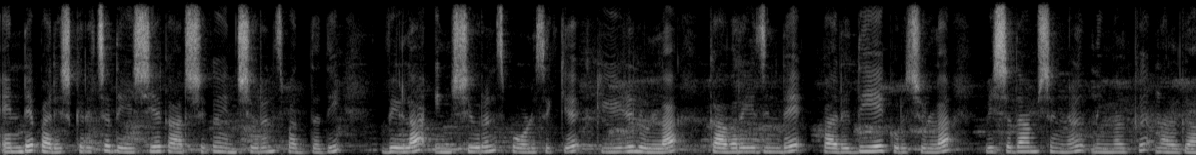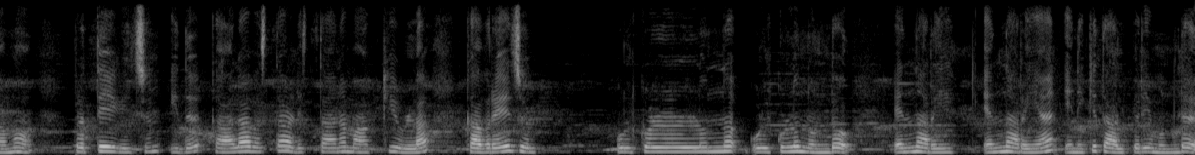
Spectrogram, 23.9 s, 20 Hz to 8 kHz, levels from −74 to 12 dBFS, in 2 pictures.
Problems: constant background noise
